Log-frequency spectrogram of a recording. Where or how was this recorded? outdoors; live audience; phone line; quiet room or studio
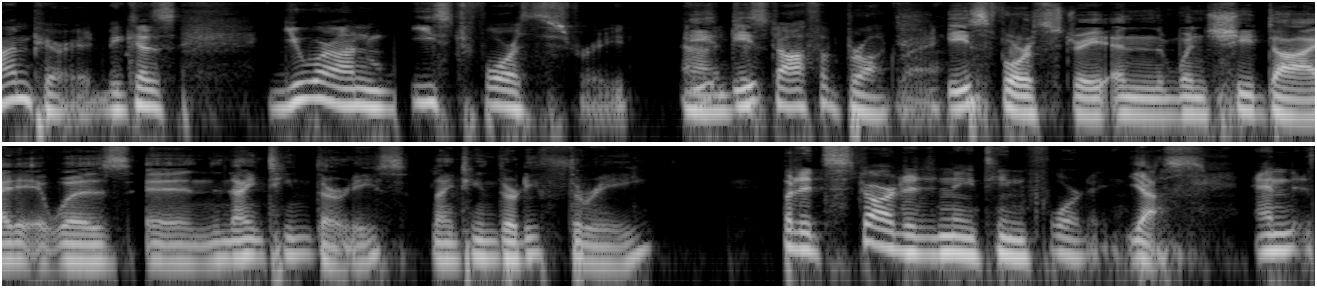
quiet room or studio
